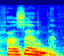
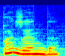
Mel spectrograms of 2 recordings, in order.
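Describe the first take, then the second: First: The word begins with an f sound. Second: The word begins with a p sound. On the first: "новое слово" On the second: "звучит в наших говорах"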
